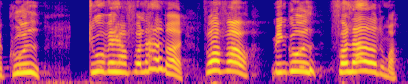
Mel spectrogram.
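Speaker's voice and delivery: high, loud cry of abandonment; anguished cry. Acted. Jesus on the cross crying out to God, anguished shout.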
